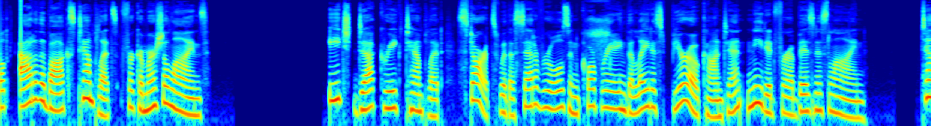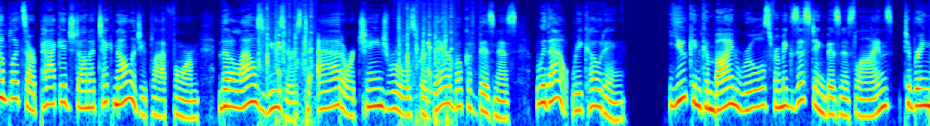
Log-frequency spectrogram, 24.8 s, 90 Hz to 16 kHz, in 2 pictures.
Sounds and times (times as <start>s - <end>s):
Speech: 0.0s - 2.8s, 4.4s - 11.6s, 12.3s - 20.8s, 21.4s - 24.8s.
